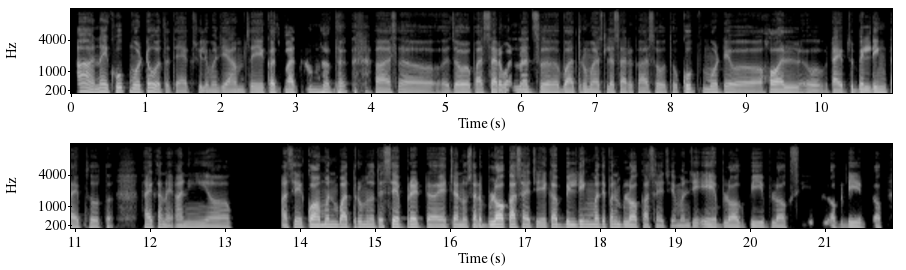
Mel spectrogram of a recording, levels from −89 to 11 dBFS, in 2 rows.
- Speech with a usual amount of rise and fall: No, narrow, 1.9 semitones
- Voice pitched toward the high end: No, low, 120 Hz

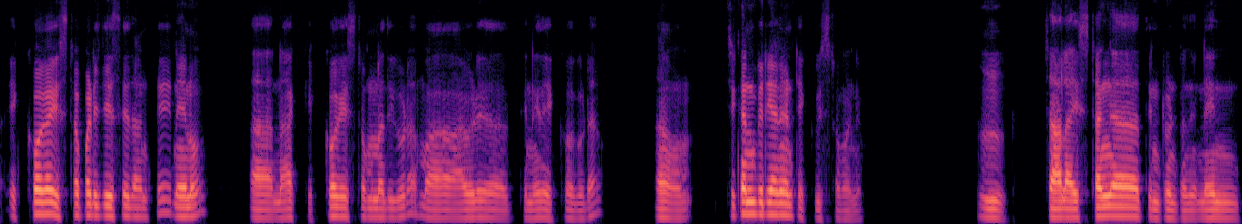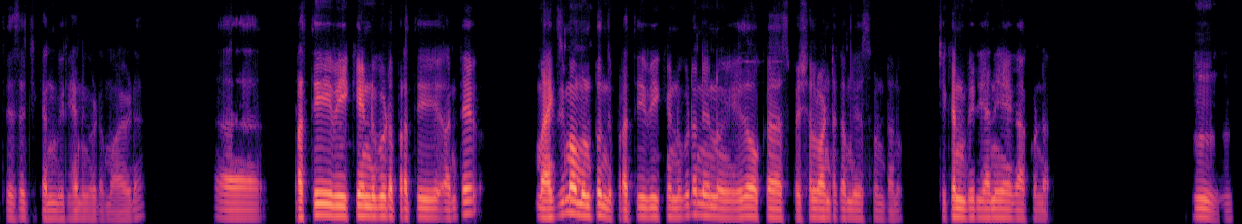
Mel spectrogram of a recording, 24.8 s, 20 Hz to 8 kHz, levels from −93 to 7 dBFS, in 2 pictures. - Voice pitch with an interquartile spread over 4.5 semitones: No, average, 3.7 semitones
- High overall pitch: No, low, 115 Hz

